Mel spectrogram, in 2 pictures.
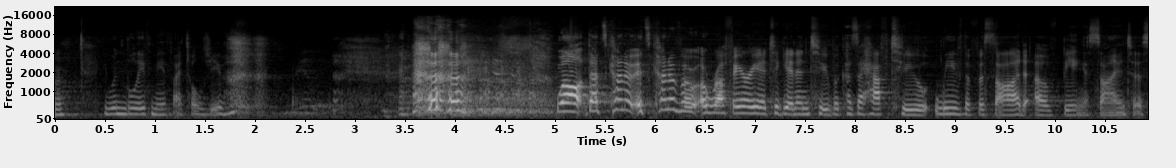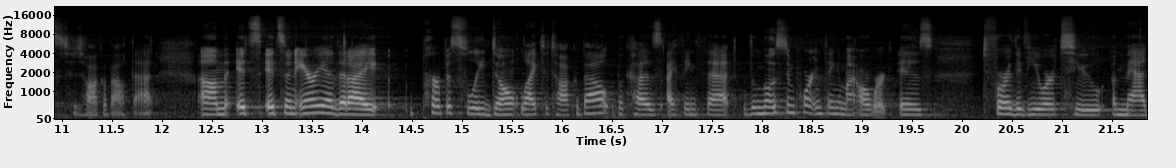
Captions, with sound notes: >> You wouldn't believe me if I told you. [laughs] [background talk] [laughter] Well, that's kind of, it's kind of a, a rough area to get into because I have to leave the facade of being a scientist to talk about that. It's, it's an area that I purposely don't like to talk about because I think that the most important thing in my artwork is for the viewer to imagine,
